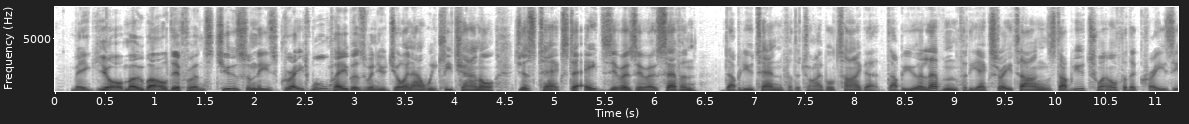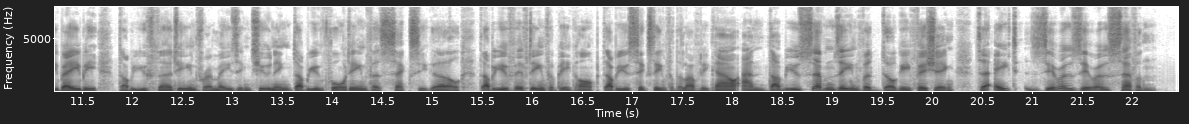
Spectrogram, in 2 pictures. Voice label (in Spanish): ingles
